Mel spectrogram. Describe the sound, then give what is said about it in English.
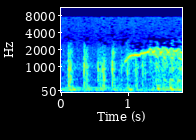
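A horse neighs loudly: a few quick, breathy snorting pulses give way to a long, high, quavering whinny that carries to the end. “All right, let's get the horses and follow the trail of those outlaws, Tonto.”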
